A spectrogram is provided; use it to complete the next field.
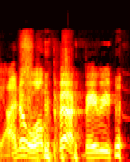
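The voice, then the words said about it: Imitates another person's voice. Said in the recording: “My best Ving Rhames impression.”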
